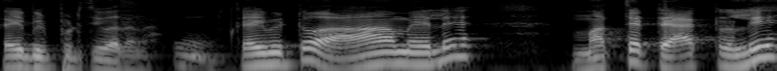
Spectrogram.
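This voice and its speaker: A man speaks in an unremarkable speaking voice with lively intonation. The recording is very clean, with a silent background. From Karnataka, Hassan district (Arakalagudu taluk). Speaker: farmer. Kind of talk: radio interview.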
